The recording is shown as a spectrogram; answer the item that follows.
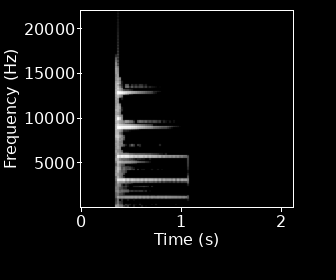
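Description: A single bell 'ding' sound effect, struck about a third of a second in, its several clear high tones fading and then cutting off after about a second. It is the notification-bell click of a subscribe-button animation.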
